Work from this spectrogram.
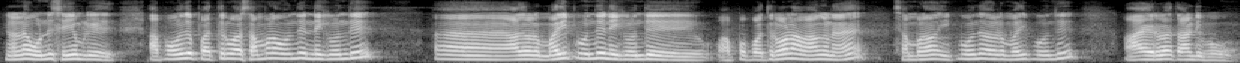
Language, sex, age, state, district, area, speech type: Tamil, male, 60+, Tamil Nadu, Nagapattinam, rural, spontaneous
